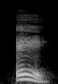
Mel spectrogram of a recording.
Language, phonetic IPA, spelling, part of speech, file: Spanish, [e], E, character, Letter e es es.flac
